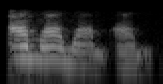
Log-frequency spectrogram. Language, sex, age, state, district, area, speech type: Sanskrit, female, 45-60, Karnataka, Dakshina Kannada, urban, conversation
